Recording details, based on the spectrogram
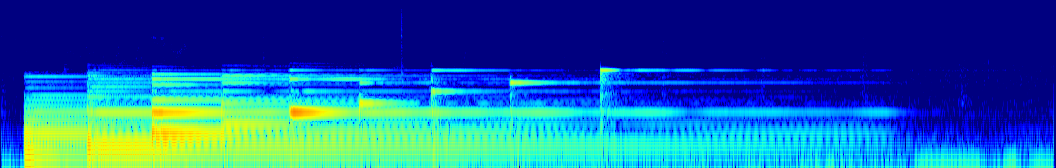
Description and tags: Mix of different piano sounds
mixture, music, piano, random, sounds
